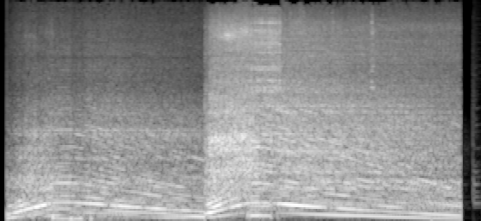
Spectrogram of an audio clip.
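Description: Car engine revved twice while stationary in park: each time the pitch climbs quickly and then sinks slowly as the revs fall back, the second rev a little louder. The sound cuts off suddenly near the end.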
